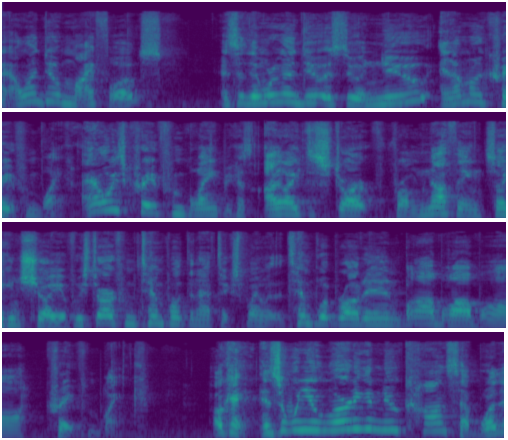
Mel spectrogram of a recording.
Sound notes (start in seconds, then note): none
